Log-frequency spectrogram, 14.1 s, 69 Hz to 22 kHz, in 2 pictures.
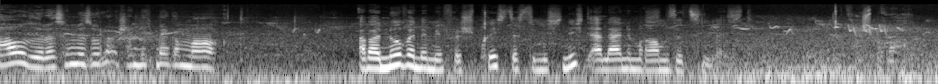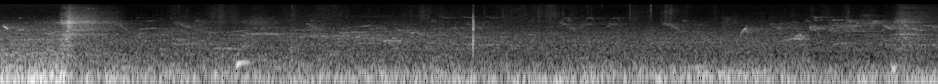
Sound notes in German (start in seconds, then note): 8.7 giggles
